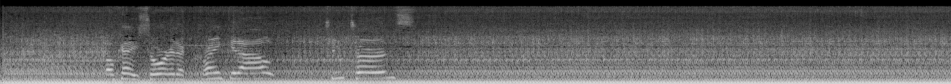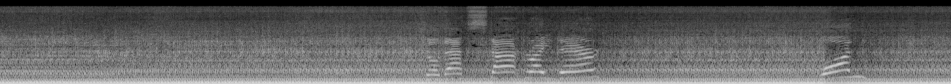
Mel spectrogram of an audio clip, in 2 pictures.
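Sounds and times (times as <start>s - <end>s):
diesel tractor engine running: 0.0s - 19.0s.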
